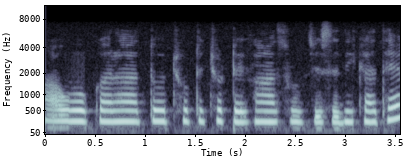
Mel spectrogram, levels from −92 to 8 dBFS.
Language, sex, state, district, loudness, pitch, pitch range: Chhattisgarhi, female, Chhattisgarh, Raigarh, -15 LUFS, 250 Hz, 245-260 Hz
